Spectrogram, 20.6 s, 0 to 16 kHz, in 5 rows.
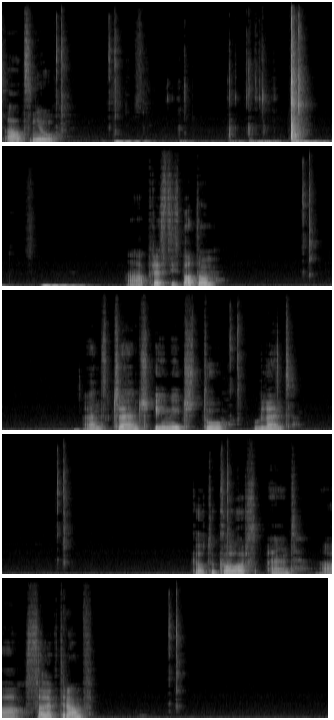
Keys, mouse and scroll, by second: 0.6 click, 1.3 click, 2.1-3.7 typing, 7.8 click, 11.0 click, 13.0 click, 15.1 click, 18.5 click, 19.8-20.5 scroll down 1.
